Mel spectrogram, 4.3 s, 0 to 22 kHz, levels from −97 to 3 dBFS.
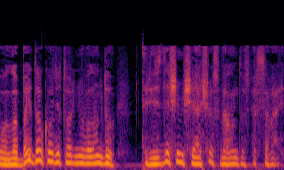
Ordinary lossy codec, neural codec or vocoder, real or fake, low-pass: AAC, 32 kbps; none; real; 7.2 kHz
